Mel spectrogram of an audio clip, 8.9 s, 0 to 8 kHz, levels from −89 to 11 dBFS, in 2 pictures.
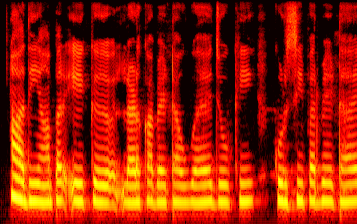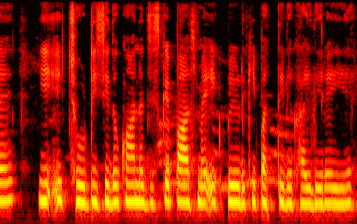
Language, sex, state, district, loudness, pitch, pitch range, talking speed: Hindi, female, Bihar, Sitamarhi, -19 LUFS, 195 Hz, 190-205 Hz, 200 wpm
